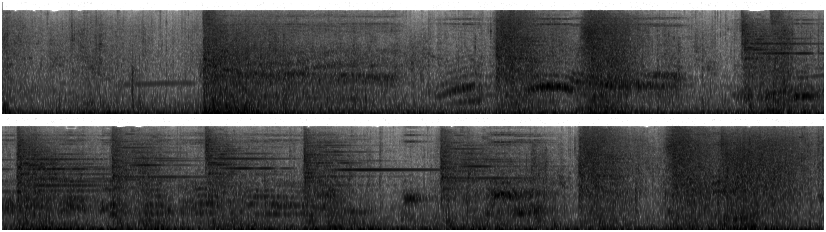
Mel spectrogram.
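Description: Metal weapons clash with sharp, ringing impacts.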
